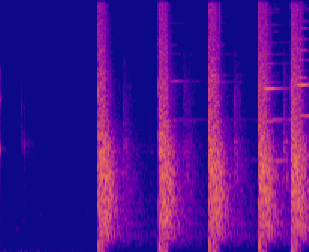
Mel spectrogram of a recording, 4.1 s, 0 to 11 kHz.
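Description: Five quick 9mm pistol shots from a Canik TP9SFX, the first about a second in and the rest under a second apart, fired at steel plates. Each hit leaves a plate ringing with a bright metallic tone.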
